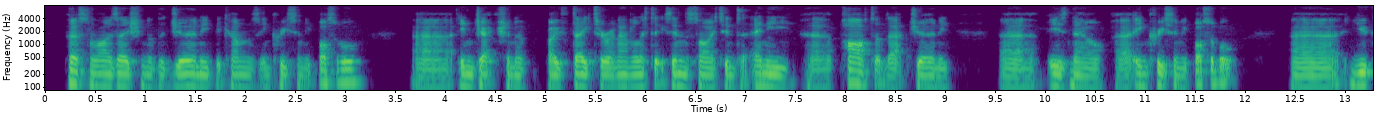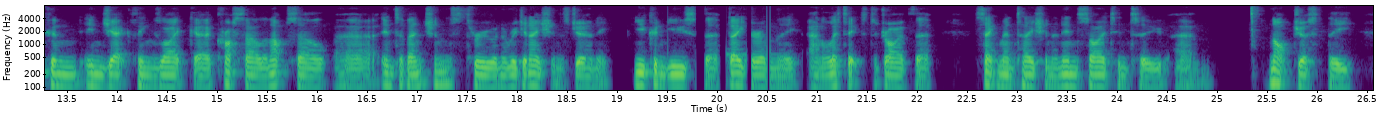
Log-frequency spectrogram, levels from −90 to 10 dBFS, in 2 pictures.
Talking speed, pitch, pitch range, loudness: 140 wpm, 100 Hz, 95-105 Hz, -20 LUFS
